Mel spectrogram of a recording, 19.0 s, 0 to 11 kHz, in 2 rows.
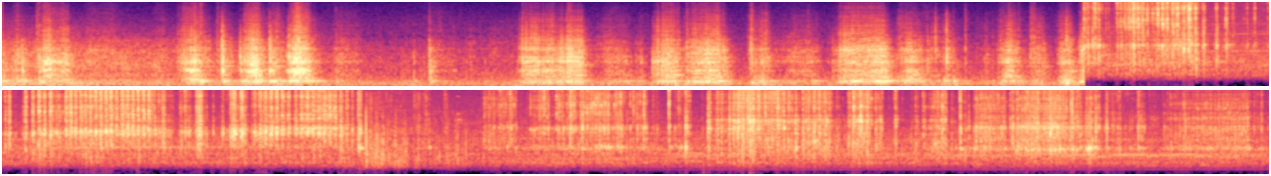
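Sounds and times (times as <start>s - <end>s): hacksaw cutting plastic: 1.3s - 2.6s, 3.2s - 19.0s.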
